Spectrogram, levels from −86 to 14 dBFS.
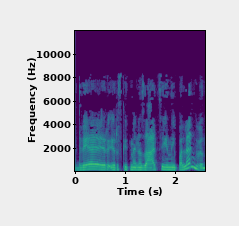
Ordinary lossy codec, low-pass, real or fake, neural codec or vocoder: MP3, 32 kbps; 10.8 kHz; real; none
